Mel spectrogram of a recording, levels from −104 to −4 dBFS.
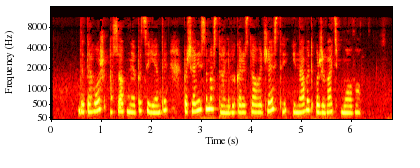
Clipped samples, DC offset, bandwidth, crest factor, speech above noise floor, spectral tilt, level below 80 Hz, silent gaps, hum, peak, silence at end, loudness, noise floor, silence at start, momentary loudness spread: under 0.1%; under 0.1%; 11.5 kHz; 16 dB; 36 dB; -4.5 dB/octave; -60 dBFS; none; none; -6 dBFS; 0.65 s; -23 LUFS; -58 dBFS; 0.55 s; 8 LU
